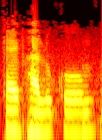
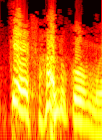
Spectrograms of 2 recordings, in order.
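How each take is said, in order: First: "Kaif halukum" low-key, without any lift; listless demo, "Kaif halukum" left unaccented; limp intonation. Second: "Kaif" pitched high with flair; animated questioning greeting, high on "Kaif"; stylish intonation. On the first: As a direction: say "Kaif halukum" weakly, with no flair. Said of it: "Apa lemek gitu". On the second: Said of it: "ya kayak bergaya gitu". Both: Shown as a demonstration.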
